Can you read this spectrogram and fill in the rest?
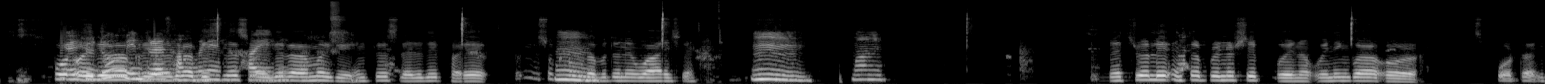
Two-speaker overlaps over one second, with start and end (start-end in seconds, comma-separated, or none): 0.7-2.9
